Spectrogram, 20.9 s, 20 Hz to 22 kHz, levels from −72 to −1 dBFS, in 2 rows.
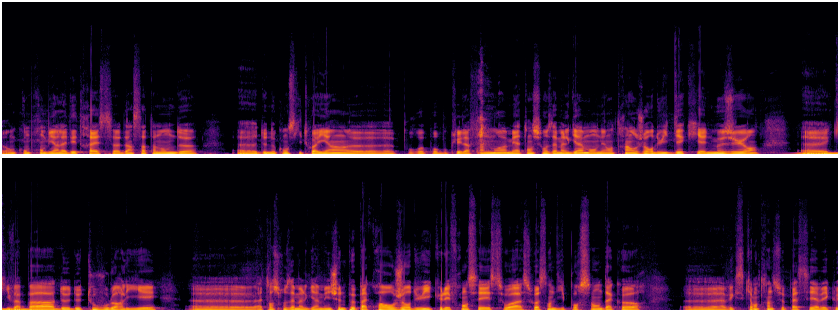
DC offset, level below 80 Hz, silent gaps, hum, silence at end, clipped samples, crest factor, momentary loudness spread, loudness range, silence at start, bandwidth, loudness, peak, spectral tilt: under 0.1%; -46 dBFS; none; none; 0 s; under 0.1%; 16 dB; 8 LU; 3 LU; 0 s; 13 kHz; -17 LUFS; 0 dBFS; -6.5 dB/octave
